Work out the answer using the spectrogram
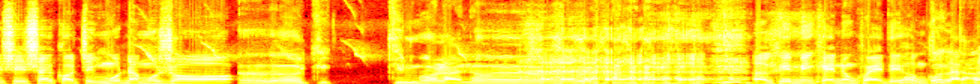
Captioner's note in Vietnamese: tiếng cười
